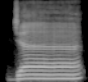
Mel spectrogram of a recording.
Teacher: Nah, ketika diwakofkan itu tidak menjadi jan, tapi hukumnya diiwadkan atau diganti menjadi mad. Maka yang asalnya jan, nun sukunnya diganti menjadi mad. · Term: mad iwad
